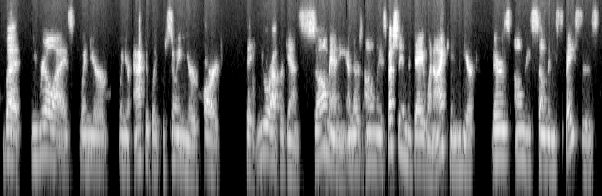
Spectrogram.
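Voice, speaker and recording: An older woman, a singer-songwriter being interviewed, talking casually in a halting way that restarts and repeats words. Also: low-pitched, lively intonation, creaky, slightly rough. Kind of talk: casual conversation. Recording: dull lo-fi audio.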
